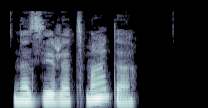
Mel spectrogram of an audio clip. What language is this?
Adyghe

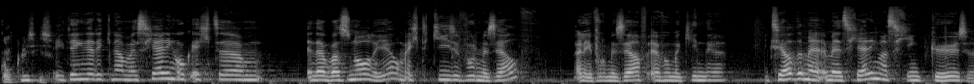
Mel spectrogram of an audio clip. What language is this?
Dutch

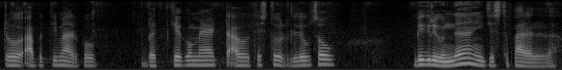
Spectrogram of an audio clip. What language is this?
Nepali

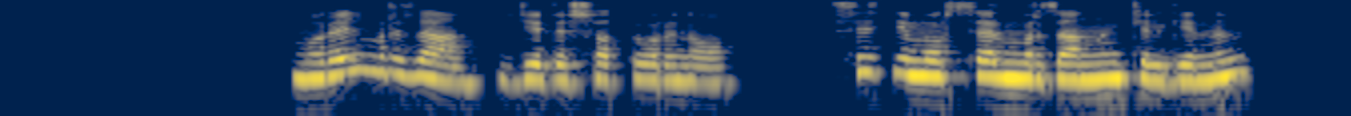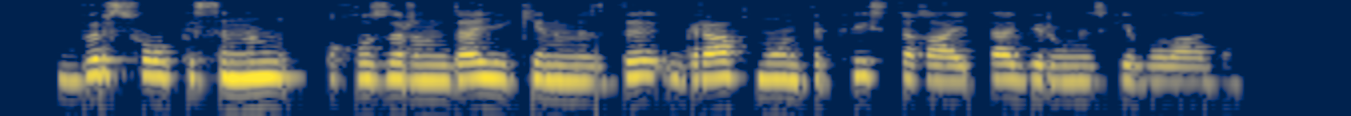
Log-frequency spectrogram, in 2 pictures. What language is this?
Kazakh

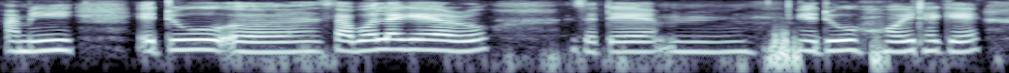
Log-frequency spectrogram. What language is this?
Assamese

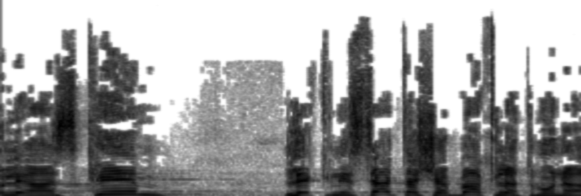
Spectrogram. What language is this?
Hebrew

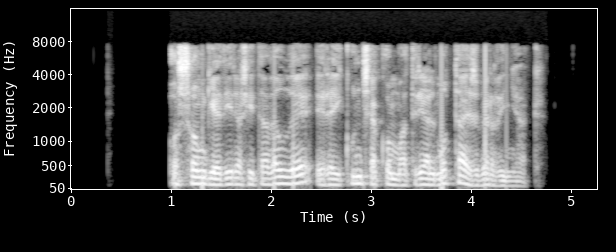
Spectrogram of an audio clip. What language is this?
Basque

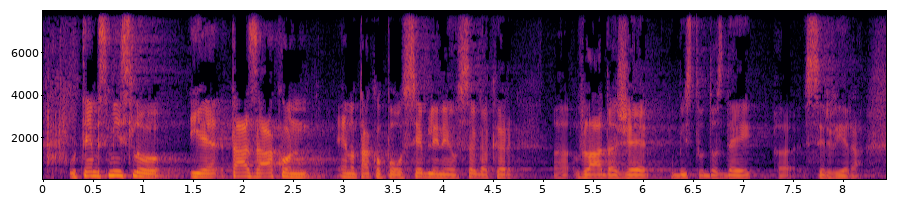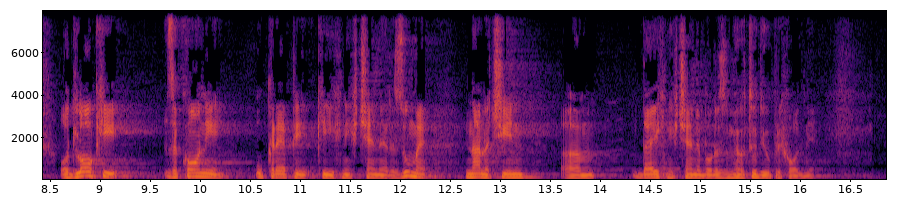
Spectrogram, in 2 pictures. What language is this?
Slovenian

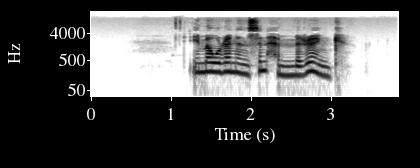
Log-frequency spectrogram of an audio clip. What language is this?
Kabyle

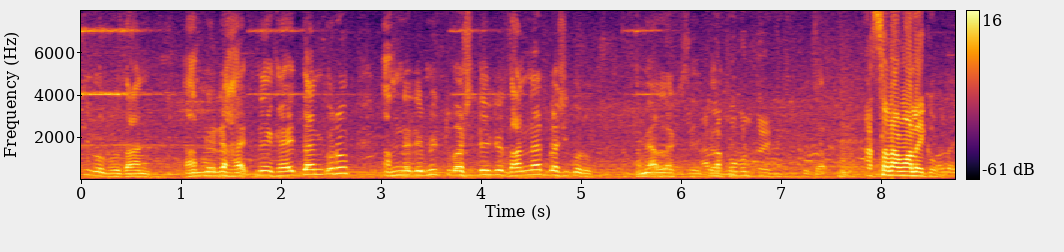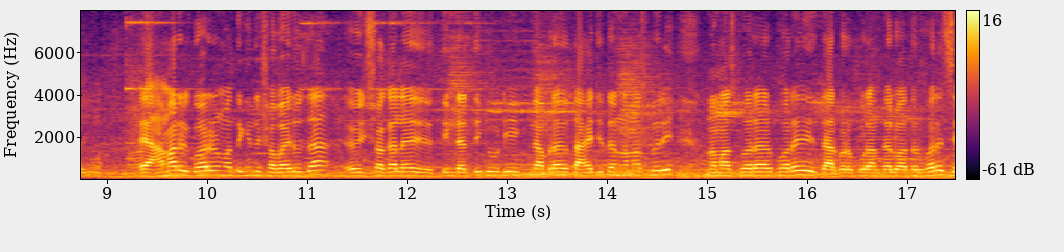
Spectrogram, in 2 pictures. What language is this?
Turkish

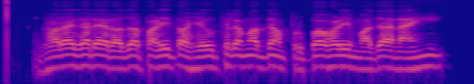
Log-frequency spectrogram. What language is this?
Odia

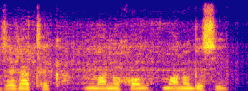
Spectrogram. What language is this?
Assamese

